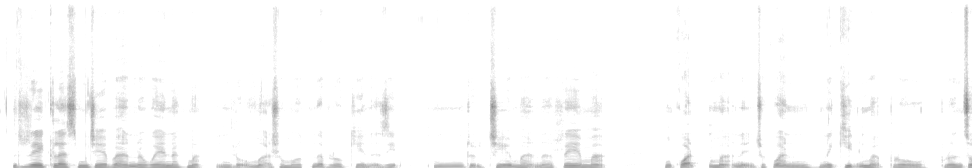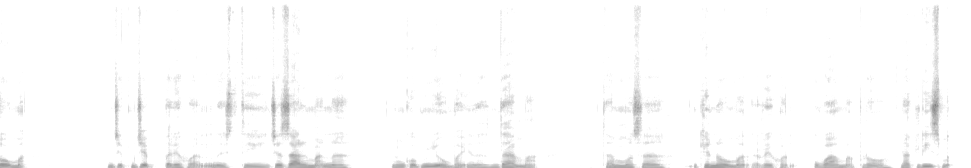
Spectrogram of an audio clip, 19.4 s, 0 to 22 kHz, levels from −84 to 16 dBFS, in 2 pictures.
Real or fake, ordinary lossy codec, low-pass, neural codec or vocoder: real; none; none; none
